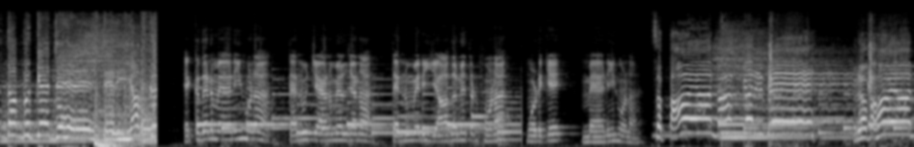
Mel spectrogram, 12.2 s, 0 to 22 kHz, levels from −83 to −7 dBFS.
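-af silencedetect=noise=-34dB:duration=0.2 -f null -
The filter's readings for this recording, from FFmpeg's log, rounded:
silence_start: 2.09
silence_end: 2.46 | silence_duration: 0.37
silence_start: 7.45
silence_end: 7.80 | silence_duration: 0.35
silence_start: 8.45
silence_end: 8.72 | silence_duration: 0.27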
